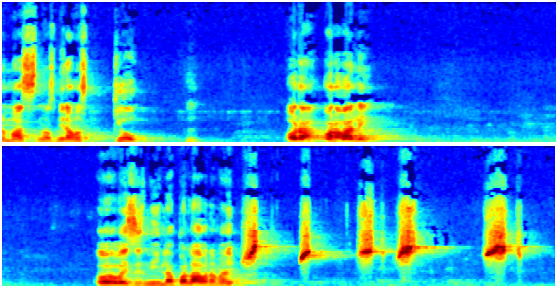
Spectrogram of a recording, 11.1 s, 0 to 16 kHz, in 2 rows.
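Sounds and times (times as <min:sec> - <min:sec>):
speech: 0:00.0 - 0:02.1, 0:02.8 - 0:03.9, 0:06.5 - 0:09.6
person whistling a greeting: 0:08.0 - 0:11.0.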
